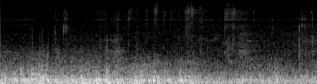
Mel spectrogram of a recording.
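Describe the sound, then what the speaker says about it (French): Thunder from a storm lingering over mountains, a deep rolling rumble that swells and fades with some rain and wind noise, loud and close, no voices heard. "Là, vous entendez, l'orage est toujours pas parti."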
